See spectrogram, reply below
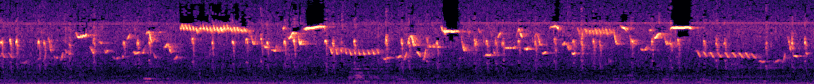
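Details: Wren singing near a person drawing a fern wren picture: bright high trills and rapid chattering notes with sharp ticks, scattered through the recording over faint background hiss.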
